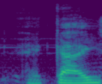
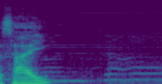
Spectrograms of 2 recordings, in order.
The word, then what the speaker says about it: Cai: La primera que su nombre Kai se pronuncia Sai.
